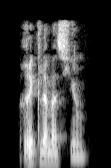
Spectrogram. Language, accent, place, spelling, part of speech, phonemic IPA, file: French, France, Lyon, réclamation, noun, /ʁe.kla.ma.sjɔ̃/, LL-Q150 (fra)-réclamation.wav
- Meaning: claim; complaint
